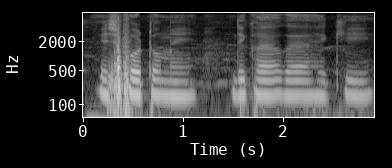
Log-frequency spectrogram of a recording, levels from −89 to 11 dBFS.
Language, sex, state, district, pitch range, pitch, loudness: Hindi, male, Haryana, Charkhi Dadri, 155-165 Hz, 160 Hz, -21 LUFS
